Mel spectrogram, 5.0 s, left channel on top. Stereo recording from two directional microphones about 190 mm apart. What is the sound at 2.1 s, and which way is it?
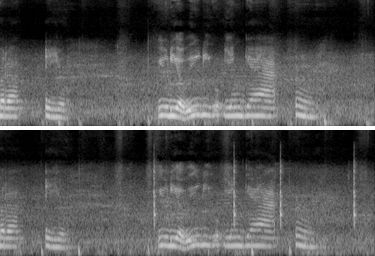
Speech, 10° left (ahead or behind).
